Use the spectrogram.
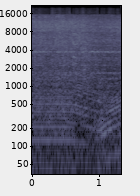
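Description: A chainsaw engine in the video game Resident Evil 7 roars steadily for the whole moment, a dense buzzing drone with gritty overtones, loud and close.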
